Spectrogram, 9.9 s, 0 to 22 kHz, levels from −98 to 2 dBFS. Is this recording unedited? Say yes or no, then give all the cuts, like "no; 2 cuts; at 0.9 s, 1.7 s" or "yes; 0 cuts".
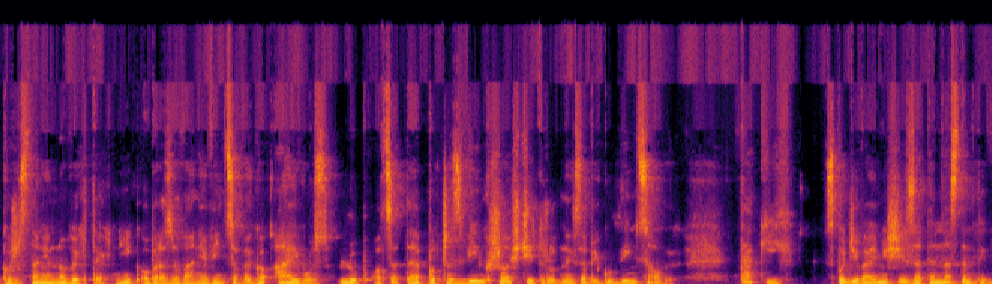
yes; 0 cuts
